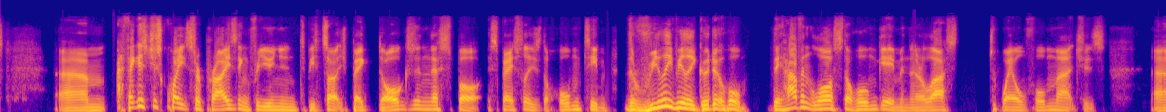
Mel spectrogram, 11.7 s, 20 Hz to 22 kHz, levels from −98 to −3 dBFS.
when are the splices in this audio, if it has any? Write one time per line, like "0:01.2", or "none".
0:01.1
0:06.1
0:07.6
